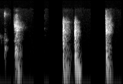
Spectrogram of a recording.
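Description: Near silence broken by a few faint, short chalk strokes on a blackboard, two of them close together about a second and a half in.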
